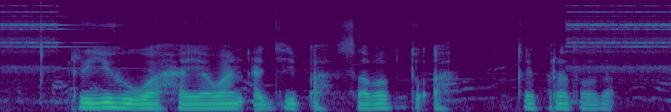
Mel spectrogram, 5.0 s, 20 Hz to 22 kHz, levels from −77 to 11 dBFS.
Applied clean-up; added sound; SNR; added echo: none; Telephone; 17 dB; none.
